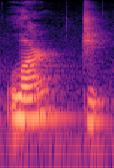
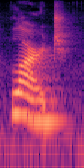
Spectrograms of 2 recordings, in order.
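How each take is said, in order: First: "Large" broken in two, "lar... ge"; split into syllables. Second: Said in the usual way. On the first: Shown as a demonstration. Teacher showing learners a two-syllable adjective, "Large" split into "lar-ge". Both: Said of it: "Outro adjetivo de duas sílabas".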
